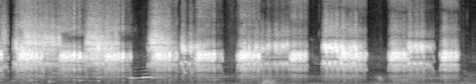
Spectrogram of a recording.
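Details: Young pet parrot chick begging at its morning feeding at sunrise, excited and hungry for milk, giving loud harsh raspy hissing squawks in bursts of about a second, repeated with short pauses.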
